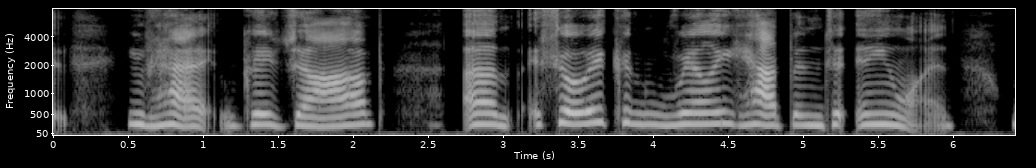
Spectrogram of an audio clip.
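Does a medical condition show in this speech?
Yes: hemiplegic cerebral palsy.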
